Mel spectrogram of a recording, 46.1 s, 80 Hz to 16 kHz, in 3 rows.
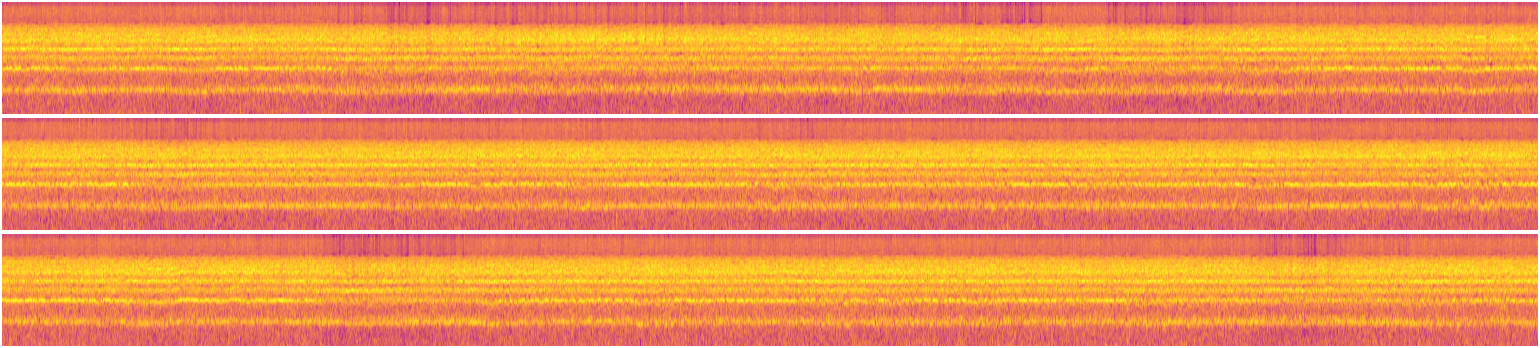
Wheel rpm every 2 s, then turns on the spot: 230, 230, 220, 220, 230, 220, 230, 230, 230, 230, 230, 230, 230, 230, 230, 230, 230, 220, 230, 230, 230, 230, 220.
none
